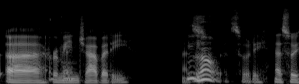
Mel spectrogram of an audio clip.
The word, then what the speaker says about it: Ramin Djawadi: Apparently, it's pronounced Ramin Djawadi.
